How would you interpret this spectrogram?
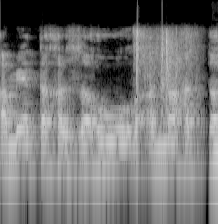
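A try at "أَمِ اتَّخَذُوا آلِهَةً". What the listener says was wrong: نو نو نو، غلط پڑھ رہے ہیں، غلط پڑھ رہے ہیں بھائی. ام اتخذوا آلہتن. ام اتخذوا آلہتن. اتخذوا نہیں ہے بھائی، اتخذوا ہوا بولا آپ نے، اتخذوا ہو نہیں ہے، اتخذوا ہے.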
